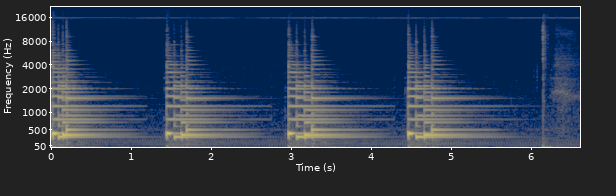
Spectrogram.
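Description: Full four-string ukulele chord strummed four times at an even slow pace, each strum bright and ringing before fading, close-up and solo, followed by a faint short tap at the end.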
